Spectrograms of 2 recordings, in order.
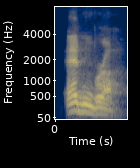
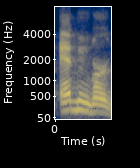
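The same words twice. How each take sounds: First: It is said the Scottish way, ending like bruh. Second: It is said the American way.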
